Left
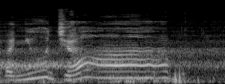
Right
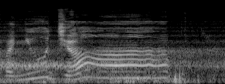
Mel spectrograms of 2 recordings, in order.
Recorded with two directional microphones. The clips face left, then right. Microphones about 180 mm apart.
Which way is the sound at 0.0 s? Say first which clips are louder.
Left 3 dB; 35° left (ahead or behind).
